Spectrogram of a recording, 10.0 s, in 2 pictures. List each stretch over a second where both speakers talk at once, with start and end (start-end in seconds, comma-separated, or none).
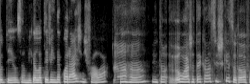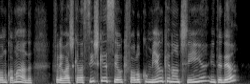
none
